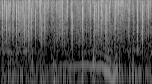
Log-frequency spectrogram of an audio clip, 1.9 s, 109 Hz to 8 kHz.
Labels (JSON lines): {"label": "biophony, cascading saw", "recorder": "SoundTrap 600 or HydroMoth"}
